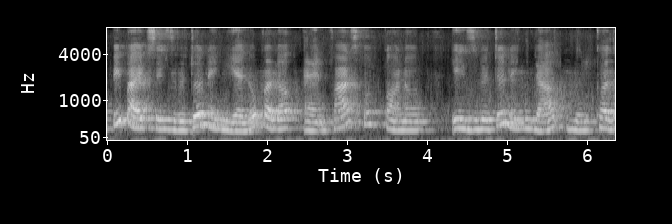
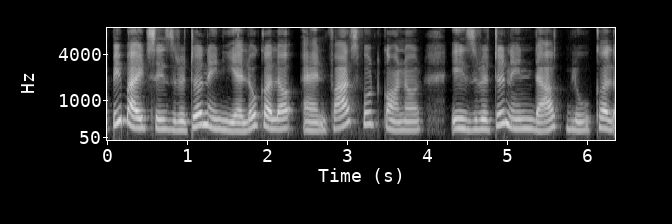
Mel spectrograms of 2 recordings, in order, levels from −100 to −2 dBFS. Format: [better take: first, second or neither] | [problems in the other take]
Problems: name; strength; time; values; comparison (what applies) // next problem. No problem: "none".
second | noise reduction (neural separator model SepFormer DNS4)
